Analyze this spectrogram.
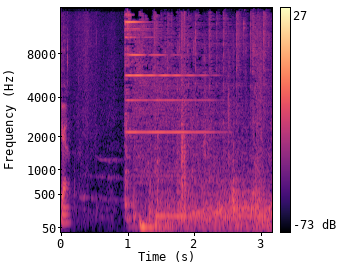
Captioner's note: elevator bell dings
